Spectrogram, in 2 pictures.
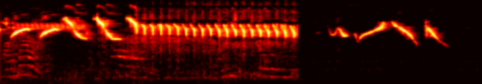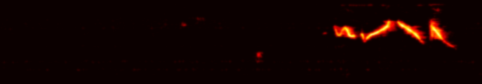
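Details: Canary song bursts: a loud rolling trill with swoops for about three seconds, then near silence broken by two short phrases of rising-and-falling whistled notes.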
